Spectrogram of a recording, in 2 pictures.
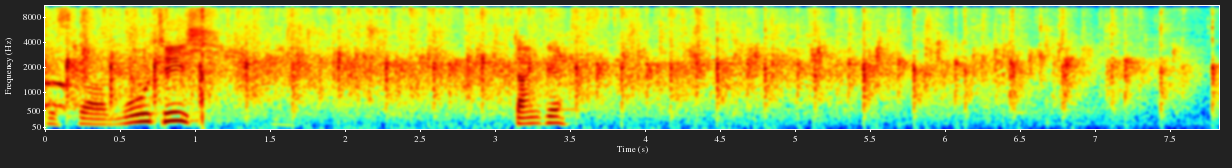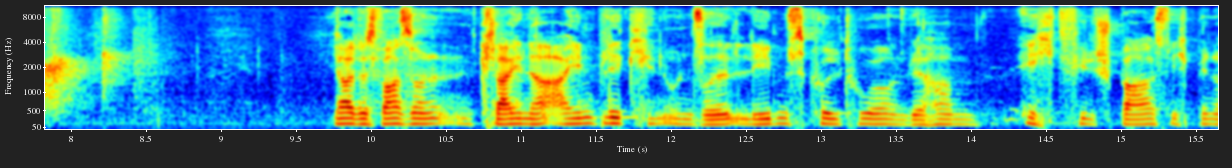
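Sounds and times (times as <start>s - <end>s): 
applause: 0.0s - 8.6s
speech: 0.1s - 1.2s, 3.1s - 3.6s, 9.8s - 15.6s.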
